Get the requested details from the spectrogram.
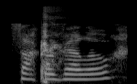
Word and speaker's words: Saqartvelo: From the history of Sacramento, Georgia. I don't know how to say that. – You said it right.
